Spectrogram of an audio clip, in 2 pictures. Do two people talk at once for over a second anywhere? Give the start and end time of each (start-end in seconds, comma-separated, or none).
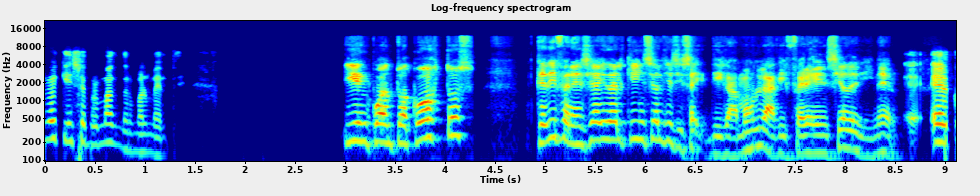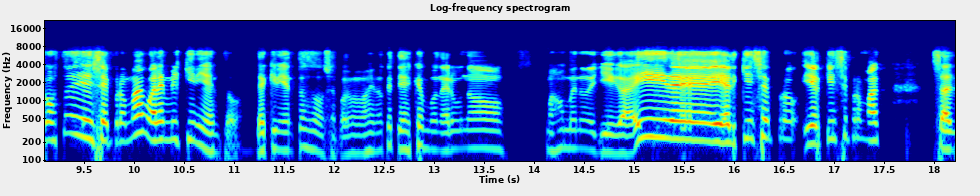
none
